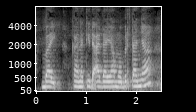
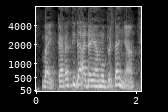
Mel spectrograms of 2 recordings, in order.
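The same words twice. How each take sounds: The two takes are said the same way.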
